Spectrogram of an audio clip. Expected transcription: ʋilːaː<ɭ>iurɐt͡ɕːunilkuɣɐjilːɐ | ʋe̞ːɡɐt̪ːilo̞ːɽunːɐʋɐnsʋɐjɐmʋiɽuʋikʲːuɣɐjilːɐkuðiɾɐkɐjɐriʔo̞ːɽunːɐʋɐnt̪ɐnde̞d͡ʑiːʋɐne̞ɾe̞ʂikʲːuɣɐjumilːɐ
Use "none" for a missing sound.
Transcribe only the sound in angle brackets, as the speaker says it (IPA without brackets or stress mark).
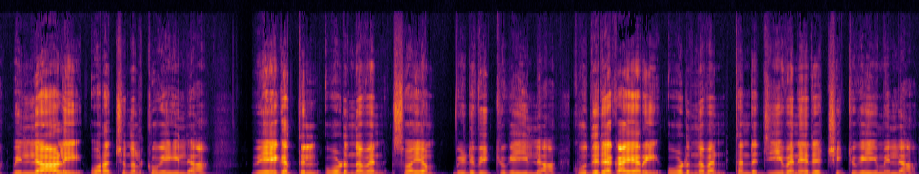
ɭ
